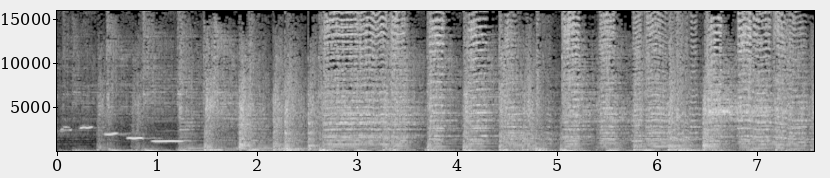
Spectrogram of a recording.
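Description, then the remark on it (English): A man whistles a few bright, birdlike notes that slide downward, and then a full band comes in with loud, rhythmic music that carries on steadily to the end. “Oh, he whistles pretty. Yeah, like a bird.”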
